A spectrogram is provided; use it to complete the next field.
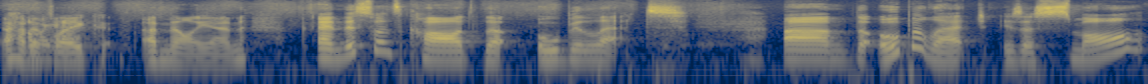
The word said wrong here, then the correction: oubliette: I don't know if I'm pronouncing that correctly. – Oubliette. – The L was in the wrong spot for me. It's oubliette. You're correct.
